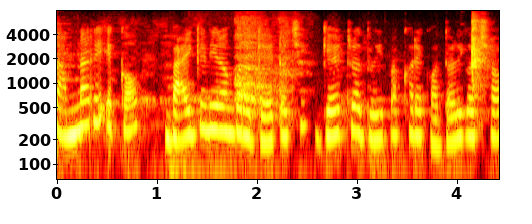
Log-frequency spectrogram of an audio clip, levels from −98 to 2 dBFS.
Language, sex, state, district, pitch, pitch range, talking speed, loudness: Odia, female, Odisha, Khordha, 230 Hz, 215-265 Hz, 175 wpm, -20 LUFS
